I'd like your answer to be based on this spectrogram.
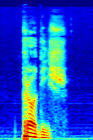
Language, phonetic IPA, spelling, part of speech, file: Polish, [ˈprɔdʲiʃ], prodiż, noun, Pl-prodiż.ogg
